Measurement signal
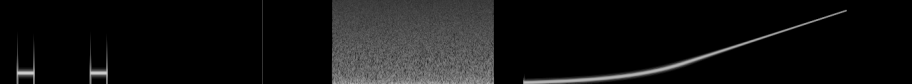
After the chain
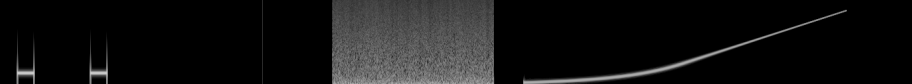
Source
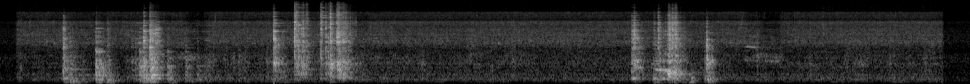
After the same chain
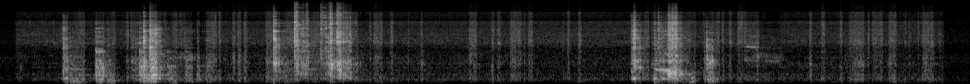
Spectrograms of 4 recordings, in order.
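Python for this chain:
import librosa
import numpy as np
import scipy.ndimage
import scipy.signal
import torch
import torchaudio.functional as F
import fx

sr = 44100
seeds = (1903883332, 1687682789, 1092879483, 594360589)

y = fx.level_steps(x, sr, step_db=10)
y = F.gain(torch.from_numpy(y), 4.5).numpy()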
